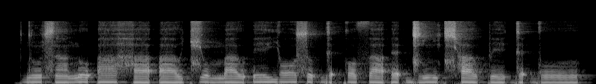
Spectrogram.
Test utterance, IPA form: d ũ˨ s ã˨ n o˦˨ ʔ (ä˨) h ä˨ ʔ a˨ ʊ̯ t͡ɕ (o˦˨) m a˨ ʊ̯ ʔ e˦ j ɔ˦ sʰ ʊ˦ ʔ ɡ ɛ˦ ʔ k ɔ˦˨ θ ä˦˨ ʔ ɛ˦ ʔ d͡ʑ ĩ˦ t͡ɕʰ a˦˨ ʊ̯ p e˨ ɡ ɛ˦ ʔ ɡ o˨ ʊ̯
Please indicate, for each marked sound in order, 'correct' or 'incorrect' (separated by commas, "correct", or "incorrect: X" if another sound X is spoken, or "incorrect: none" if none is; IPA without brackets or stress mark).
incorrect: ä˦, correct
